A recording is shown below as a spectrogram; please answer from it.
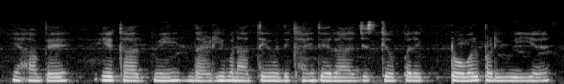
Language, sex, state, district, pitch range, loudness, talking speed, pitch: Hindi, female, Uttar Pradesh, Lalitpur, 170-180 Hz, -15 LUFS, 180 wpm, 175 Hz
